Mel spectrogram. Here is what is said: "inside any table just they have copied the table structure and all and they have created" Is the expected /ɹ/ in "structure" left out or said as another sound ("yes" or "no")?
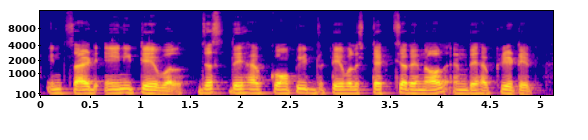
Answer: yes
